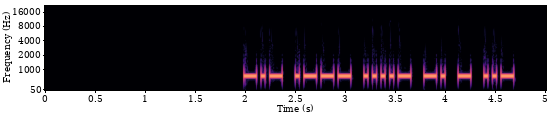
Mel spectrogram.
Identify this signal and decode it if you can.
Morse code, heard as a keyed tone, about 27 wpm, 700 Hz. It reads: KJ4NTU
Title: USA Call Signs - 6 Characters - Repeated 3x - 28wpm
